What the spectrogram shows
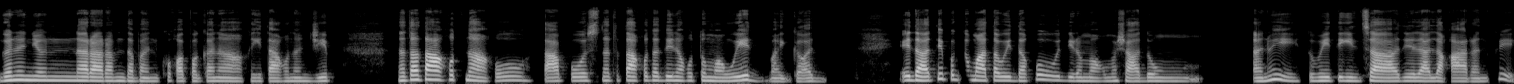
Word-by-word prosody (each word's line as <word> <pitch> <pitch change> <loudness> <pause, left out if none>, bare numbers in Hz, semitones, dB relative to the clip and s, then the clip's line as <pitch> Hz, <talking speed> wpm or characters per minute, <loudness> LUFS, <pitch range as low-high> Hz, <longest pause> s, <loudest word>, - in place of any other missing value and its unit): Gano'n 200 +3 +3
'yong 190 -1 +2 0.2
nararamdaman 165 -3 +2
ko 170 - -11
kapag 155 0 -2
ka 160 - -2
nakakita 150 -1 -2
ako 155 - -7
ng 155 0 -3
jeep. 165 +2 -4 0.7
Natatakot 215 +1 +6
na 175 -6 +3
ako 185 +2 -4 0.2
tapos 170 +2 0
natatakot 185 0 0
na - - +3
din 185 0 0
ako 175 +1 -4
tumawid, 170 +1 +1
my 145 -2 -4
God. 145 0 -5 0.7
Eh, 195 +1 +1
dati 190 +6 +4
'pag 220 -2 -5
tumatawid 185 -4 +1
ako 195 +4 -2
'di 175 -2 -5
naman 160 -1 -2
ako - - -10
masyadong 160 -1 -1 0.9
ano 155 +6 -1
eh, 175 -9 -2
tumitingin 170 -1 -2
sa 160 -3 +4
nilalakaran 150 -2 -1
ko 255 - -12
170 Hz, 145 wpm, -20 LUFS, 155-185 Hz, 0.9 s, Natatakot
